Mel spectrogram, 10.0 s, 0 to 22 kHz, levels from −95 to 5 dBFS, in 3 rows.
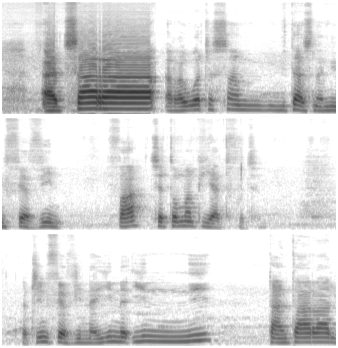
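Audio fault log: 0.42–1.48 s, microphone overload: loud peaks flatten into a harsh crackle, likely from input gain driving the converter about 5 dB past full scale, clipping roughly a tenth of samples.
0.52 s and 1.53 s, microphone volume stepped down: speech and background drop abruptly by about 4 dB, then about 10 dB, likely software cutting input gain after detecting clipping.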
